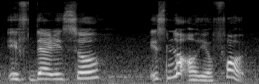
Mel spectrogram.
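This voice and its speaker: A woman acts a sympathetic best friend in an amateur radio drama. She has a fairly high, gentle, consoling voice, with a little noise behind it. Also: expressive, moderate pace.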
